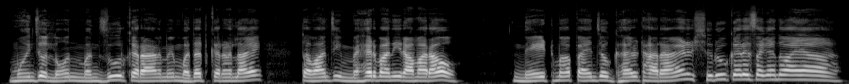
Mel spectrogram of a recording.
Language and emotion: Sindhi, happy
